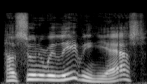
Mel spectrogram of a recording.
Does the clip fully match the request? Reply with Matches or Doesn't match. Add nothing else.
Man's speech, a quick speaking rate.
Matches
